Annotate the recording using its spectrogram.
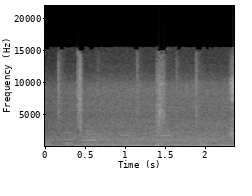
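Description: Steady low rumbling background noise with no distinct event.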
